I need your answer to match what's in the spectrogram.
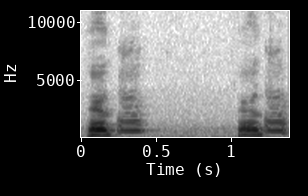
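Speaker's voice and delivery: short sharp goose honks. Pretend. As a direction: honk like a goose. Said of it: "he's also gonna honk".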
